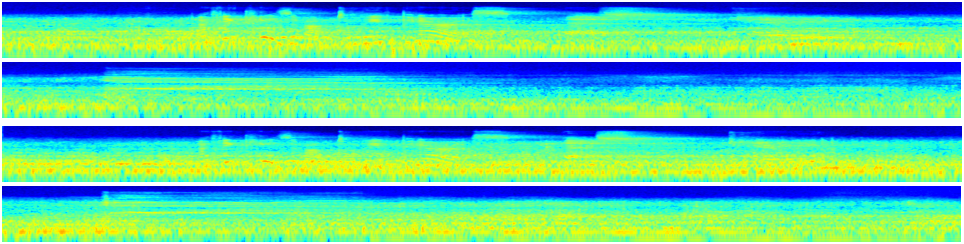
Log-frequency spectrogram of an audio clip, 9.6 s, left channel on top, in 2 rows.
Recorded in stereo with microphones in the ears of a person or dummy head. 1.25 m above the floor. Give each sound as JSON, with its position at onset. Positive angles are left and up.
{"t": 1.0, "sound": "a woman speaking", "side_deg": 5, "distance_m": 0.8}
{"t": 2.8, "sound": "a woman speaking", "side_deg": -70, "distance_m": 3.5}
{"t": 5.3, "sound": "a cough", "side_deg": -65, "distance_m": 2.5}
